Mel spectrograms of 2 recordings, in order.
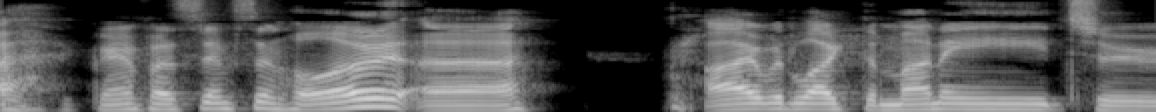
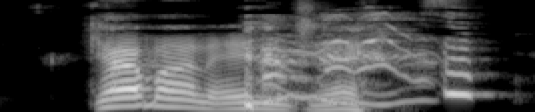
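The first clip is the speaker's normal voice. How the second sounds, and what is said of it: Imitates a cartoon character's voice. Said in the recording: “Stop doing the voice. ... It's becoming a bit Milo Kerrigan too.”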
